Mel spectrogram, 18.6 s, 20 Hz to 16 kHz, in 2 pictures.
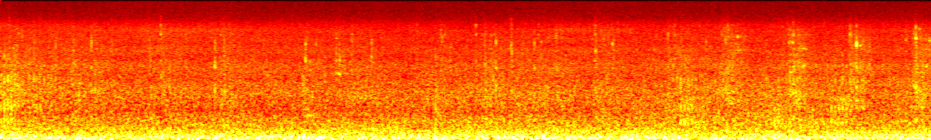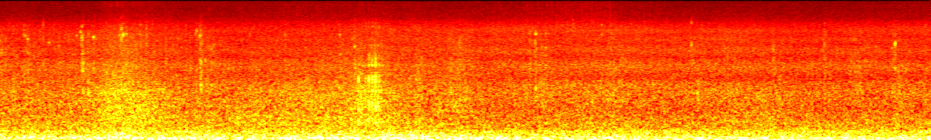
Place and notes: Aglonas basilica, Latvia, wind
strong winds in Aglonas basilica place. mics hidden under the shrubs
Latgale, Latvija, 30 July 2020, ~16:00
